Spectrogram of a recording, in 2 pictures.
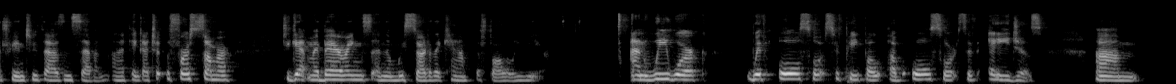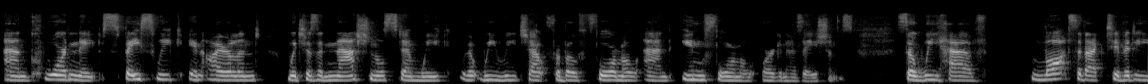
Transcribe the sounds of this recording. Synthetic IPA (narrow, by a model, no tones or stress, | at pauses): tɹ̥iɨ̃ntʰʉθaʊznsɛvə̃nə̃naɪθɪ̃ŋkaɪtʰʊk̚ðəfɜ˞stsʌmə˞ | ɾʰɨɡɛʔ̚maɪbɛɹɪ̃ŋzɨ̃nðə̃nwistɑɹɾɨd̚ɨkʰæ̃mp̚ðəfɑlˠoʊɪ̃ŋjɪɹ | ɨ̃nwiwɜ˞k | wɪðɔlˠsɔɹtsʌv̥pʰipəl̩ˠʌvɔlˠsɔɹtsʌveɪd͡ʒɪz̥ | ɨ̃nkʰoɔɹdⁿn̩eɪtspeɪswikɪ̃nʔaɪə˞lˠə̃nd | wɨt͡ʃɨzɨnæʃn̩l̩ˠstɛ̃mwikðɨʔ̚wiɹit͡ʃaʊtfə˞boʊθfɔɹml̩ˠɨ̃nɪ̃ɱfɔɹml̩ˠɔɹɡɨnɨzeɪʃɨ̰̃nz̥soʊwiəv | lɔtsʌvæk̚tʰɪvɨɾi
